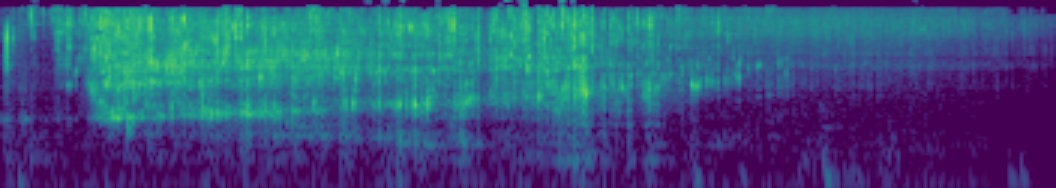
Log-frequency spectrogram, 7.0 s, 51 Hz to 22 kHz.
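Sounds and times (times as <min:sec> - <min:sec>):
water pouring out: 0:00.0 - 0:05.4.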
